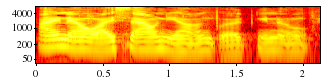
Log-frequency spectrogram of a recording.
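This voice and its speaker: Een vrouw van in de tachtig, die als radiopresentatrice mededelingen doet en er oprecht en uitweidend bij praat. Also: female voice, a bass voice, a little slow, clean tone. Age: 80s. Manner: earnest, rambling, conversational. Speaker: community radio host. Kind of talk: casual radio talk with announcements.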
